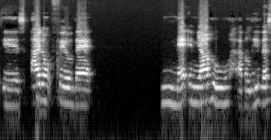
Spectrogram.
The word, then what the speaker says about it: Netanyahu: One of my thoughts on this is I don't feel that Netanyahu, I believe that's how you say his name,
